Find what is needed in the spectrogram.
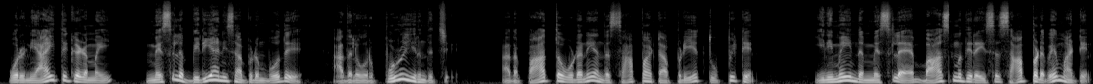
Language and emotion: Tamil, disgusted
